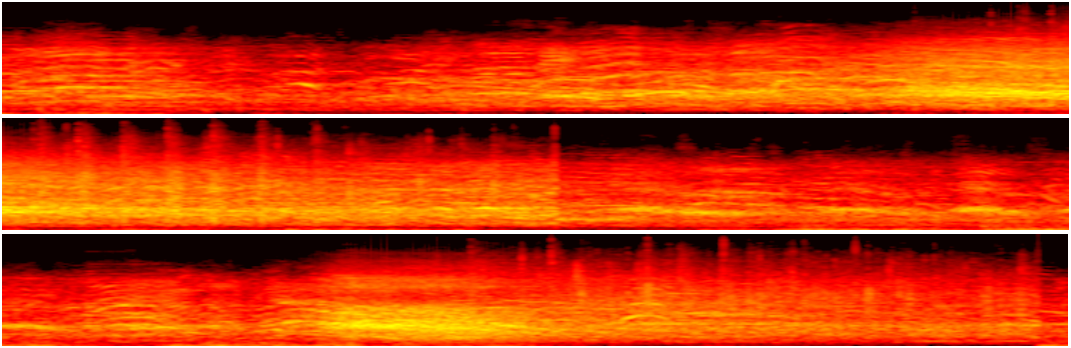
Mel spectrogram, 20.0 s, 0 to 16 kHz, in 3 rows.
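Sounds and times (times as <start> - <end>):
crowd shouting: 0.0 - 20.0
rapid sharp claps: 6.3 - 10.1.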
